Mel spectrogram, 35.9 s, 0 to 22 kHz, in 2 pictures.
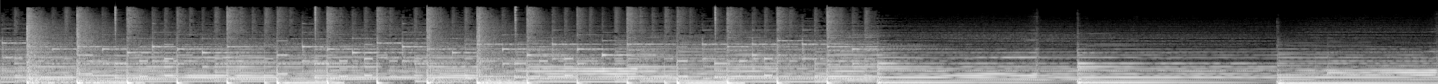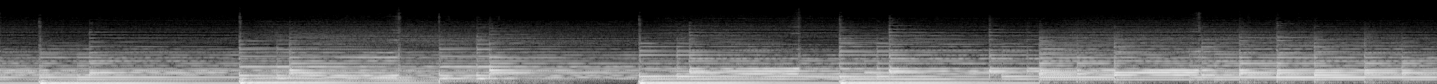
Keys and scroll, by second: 10.5 ctrl+[, 14.3 ctrl+c, 14.5 ctrl+v, 25.1 ctrl+=, 33.3 Right, 34.4 Down, 34.7 Left.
